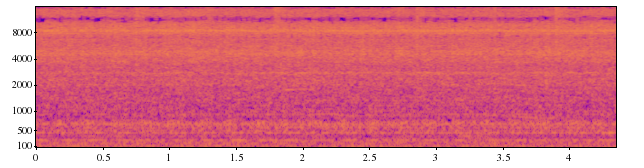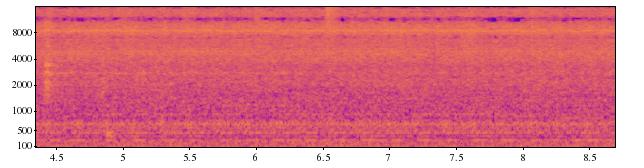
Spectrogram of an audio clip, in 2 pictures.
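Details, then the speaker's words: 2018 Chevrolet Silverado 1500 5.3L with 6L80E, first start after torque converter replacement: steady, even low rumble with no knocks, ticks or whine; healthy idle, check engine light on. "Sounds good. I don't hear any weird issues. That makes me quite happy."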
